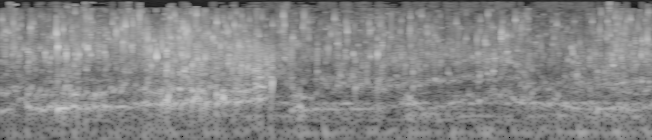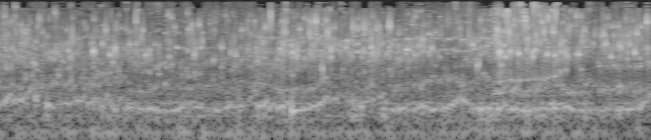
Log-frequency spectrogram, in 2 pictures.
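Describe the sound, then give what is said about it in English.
Underwater flow of a stream, picked up by a hydrophone in the stream bed: a continuous churning rush of gurgling and bubbling that stays steady throughout. “You put a hydrophone in a stream bed. Here it is.”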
